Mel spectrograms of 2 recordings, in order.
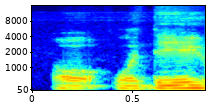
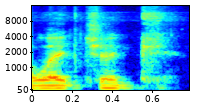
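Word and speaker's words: Ledaig: A grapefruit sour beer cask finish with Ladeg or Leipzig, depending on your way of pronouncing.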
